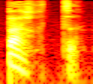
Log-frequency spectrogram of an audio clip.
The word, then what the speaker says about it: partent: Il, elle, partent. Remember, classic ending, ENT, but then you don't pronounce them.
